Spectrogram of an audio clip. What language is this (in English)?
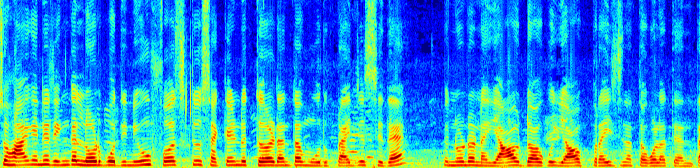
Kannada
